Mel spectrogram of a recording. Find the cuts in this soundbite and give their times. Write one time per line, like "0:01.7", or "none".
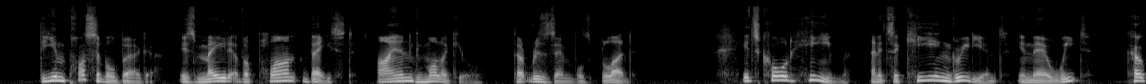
0:04.1
0:08.6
